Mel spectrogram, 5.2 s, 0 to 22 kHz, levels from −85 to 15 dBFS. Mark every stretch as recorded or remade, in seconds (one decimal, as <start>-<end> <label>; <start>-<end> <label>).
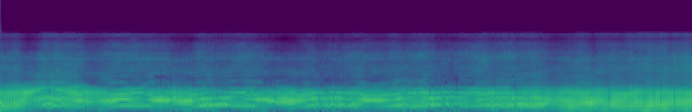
0.0-5.2 remade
